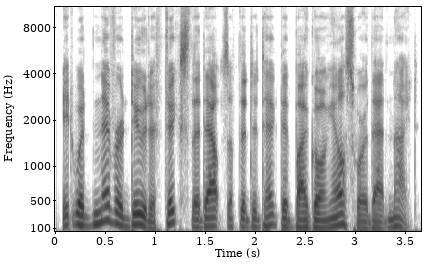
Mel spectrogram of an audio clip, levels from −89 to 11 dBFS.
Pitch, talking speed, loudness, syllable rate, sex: 125 Hz, 260 wpm, -17 LUFS, 6.6 syllables/s, male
